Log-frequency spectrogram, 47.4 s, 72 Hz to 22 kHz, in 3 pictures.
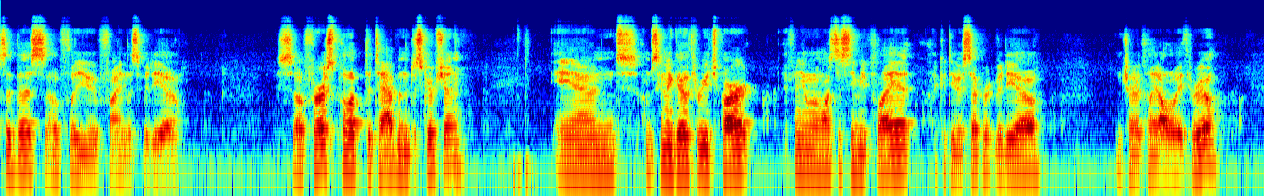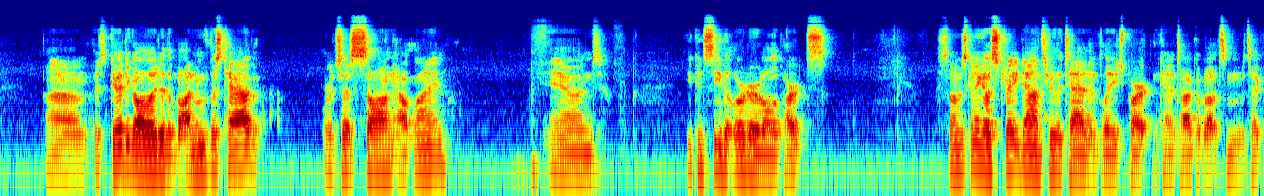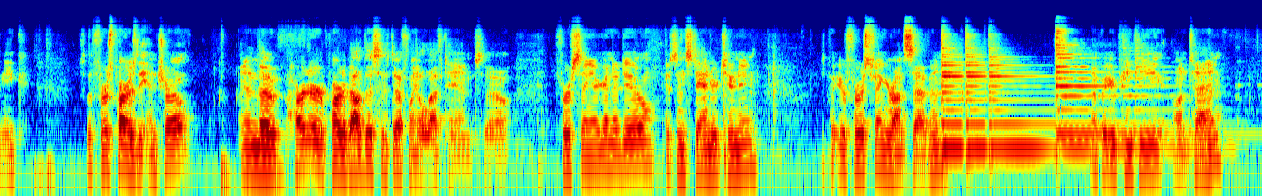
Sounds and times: Speech: 0.0s - 2.4s, 3.5s - 5.9s, 6.9s - 13.1s, 13.9s - 15.3s, 16.4s - 19.2s, 19.8s - 21.5s, 22.5s - 23.5s, 24.4s - 26.2s, 27.5s - 32.0s, 32.6s - 38.0s, 38.6s - 41.1s, 41.9s - 43.4s, 45.2s - 47.0s.

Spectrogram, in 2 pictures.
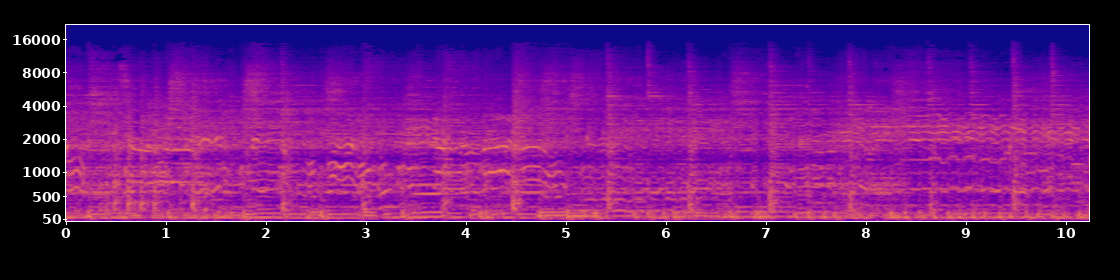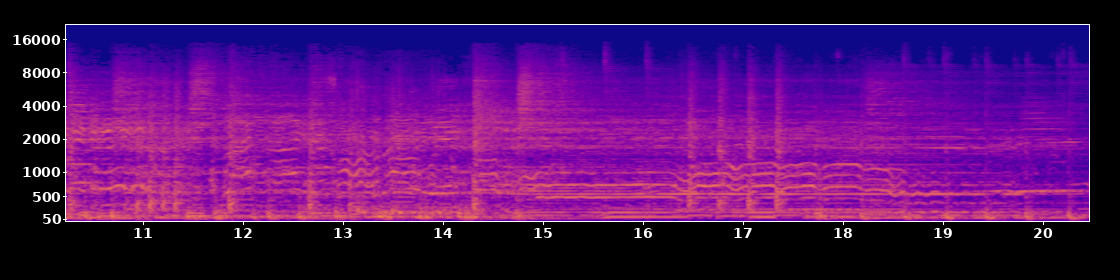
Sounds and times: Bass guitar: 0.0s - 20.4s
Electric guitar: 0.0s - 20.4s.

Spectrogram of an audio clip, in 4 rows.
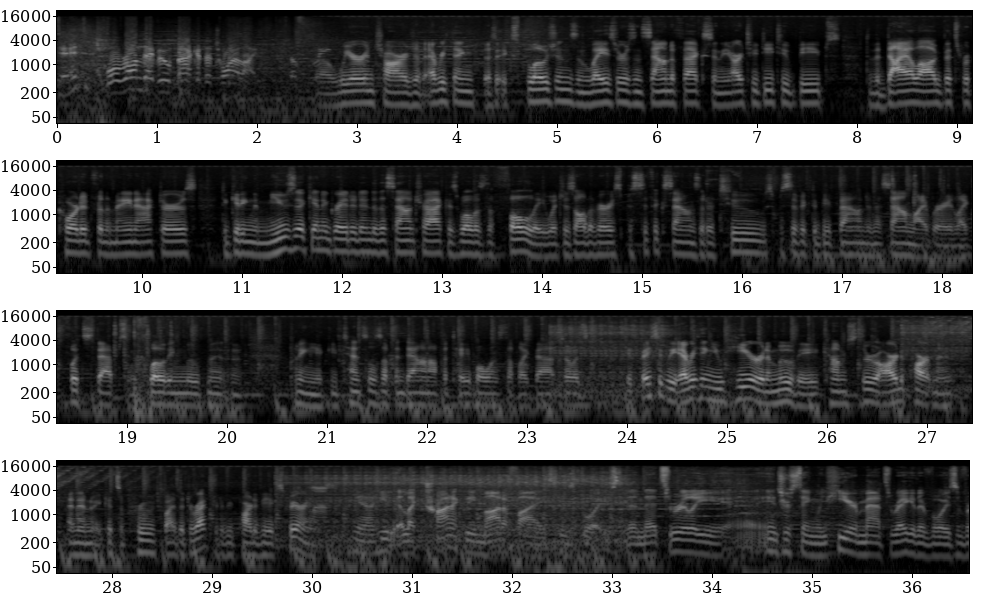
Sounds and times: Music: 0.0s - 36.5s
Speech: 0.0s - 36.5s.

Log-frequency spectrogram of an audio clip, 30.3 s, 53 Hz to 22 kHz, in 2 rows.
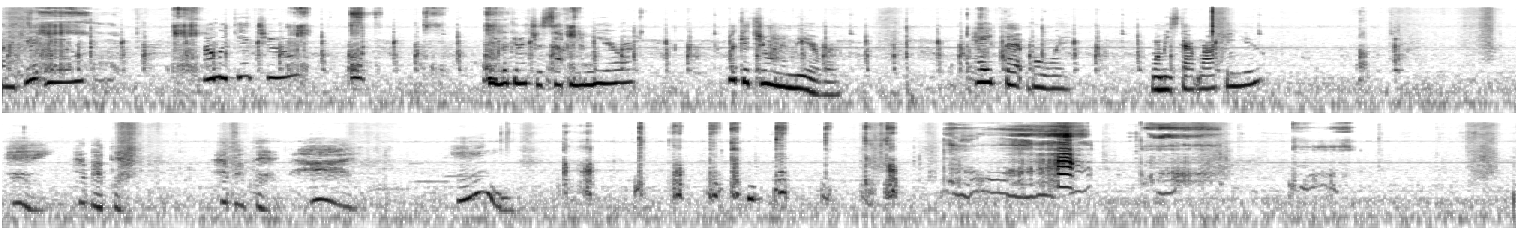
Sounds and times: Speech: 0.0s - 0.9s, 4.8s - 6.4s, 7.2s - 8.4s, 9.7s - 10.7s, 11.5s - 12.6s, 17.3s - 18.8s, 19.6s - 20.3s.

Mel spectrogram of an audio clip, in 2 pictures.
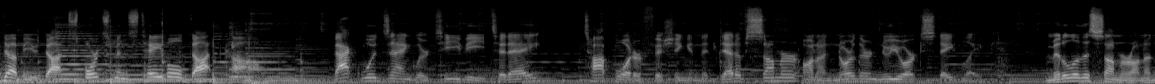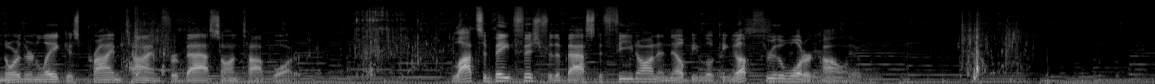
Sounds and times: Speech: 0.0s - 2.6s, 3.4s - 9.8s, 10.5s - 14.6s, 16.1s - 20.2s
Music: 0.0s - 23.1s
Pour: 15.0s - 16.1s.

